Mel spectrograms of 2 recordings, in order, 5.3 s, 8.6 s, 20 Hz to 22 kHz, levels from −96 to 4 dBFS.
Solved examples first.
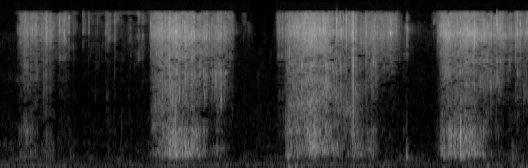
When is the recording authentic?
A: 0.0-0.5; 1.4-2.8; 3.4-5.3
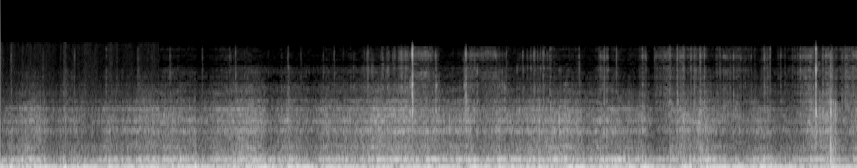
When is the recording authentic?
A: 2.3-5.5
